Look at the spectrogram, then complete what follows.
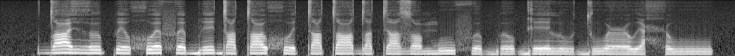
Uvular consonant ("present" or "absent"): present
